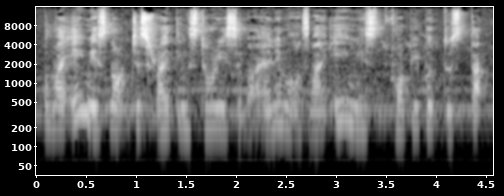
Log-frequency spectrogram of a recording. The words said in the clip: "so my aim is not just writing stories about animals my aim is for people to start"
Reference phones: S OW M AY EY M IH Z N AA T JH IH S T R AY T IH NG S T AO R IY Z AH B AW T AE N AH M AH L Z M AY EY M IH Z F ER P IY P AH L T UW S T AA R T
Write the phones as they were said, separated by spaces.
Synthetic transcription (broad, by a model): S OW M AY EY M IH S N AA T JH IH S T R AY T IH NG S T AO R IY S AH B AW T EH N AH M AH L S M AY EY M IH S F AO P IY P AH L T UW S T AA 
